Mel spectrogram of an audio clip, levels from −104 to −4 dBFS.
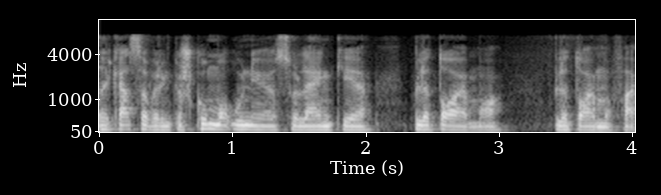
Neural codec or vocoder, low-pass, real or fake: none; 7.2 kHz; real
